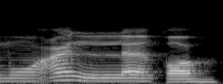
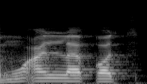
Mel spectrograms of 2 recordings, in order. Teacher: Dan ta marbutah bila waqaf ditukarkan kepada bunyi ha. Jangan baca mu'allaqat, itu tak betul.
